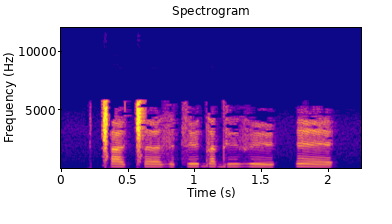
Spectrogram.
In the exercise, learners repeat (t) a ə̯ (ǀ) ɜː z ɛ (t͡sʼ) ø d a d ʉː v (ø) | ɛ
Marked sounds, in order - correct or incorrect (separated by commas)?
incorrect, correct, incorrect, correct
